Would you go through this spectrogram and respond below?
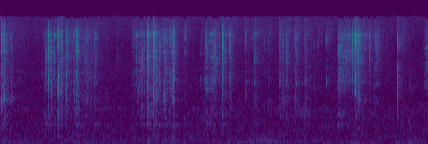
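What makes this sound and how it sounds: A small solid gypsum tile painted with blue and white stripes is held in the hand and scraped with a metal utility knife, curling off chalky shavings. Short, dry, bright scraping bursts come in quick irregular strokes over a quiet background.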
